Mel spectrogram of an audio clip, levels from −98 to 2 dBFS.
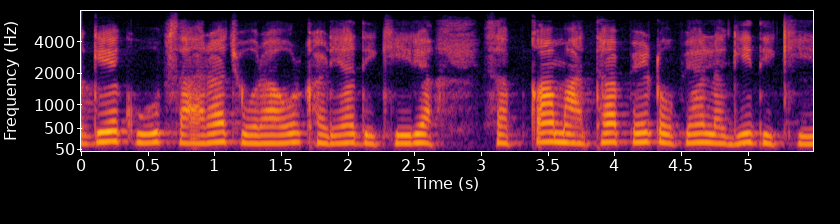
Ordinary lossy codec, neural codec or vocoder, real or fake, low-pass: none; none; real; none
